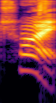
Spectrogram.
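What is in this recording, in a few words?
"chuai", Mandarin, tone 4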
